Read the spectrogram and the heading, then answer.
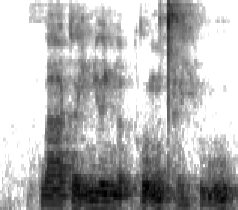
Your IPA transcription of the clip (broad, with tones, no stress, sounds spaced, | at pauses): h w aː˨˦ k ə˨˦ j ɲ ɨ˧ ə̯ ɲ ɔ˨˩ t̚ k o̰˧˥ ŋ t̪ʰ ə̤˨˩ j h ṵ˧˥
